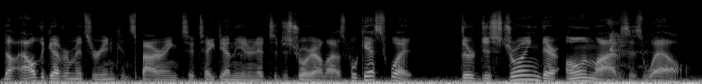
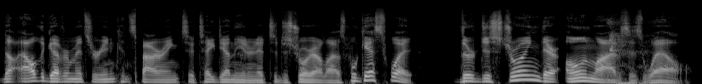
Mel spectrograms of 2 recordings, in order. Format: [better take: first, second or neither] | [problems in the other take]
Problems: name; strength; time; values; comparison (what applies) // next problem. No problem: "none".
second | low rumble; noticeable; throughout; 15 dB below the speech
